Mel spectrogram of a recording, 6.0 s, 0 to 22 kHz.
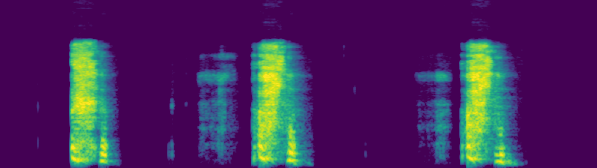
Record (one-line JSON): {"three_cough_length": "6.0 s", "three_cough_amplitude": 21287, "three_cough_signal_mean_std_ratio": 0.32, "survey_phase": "beta (2021-08-13 to 2022-03-07)", "age": "45-64", "gender": "Male", "wearing_mask": "No", "symptom_none": true, "smoker_status": "Never smoked", "respiratory_condition_asthma": false, "respiratory_condition_other": false, "recruitment_source": "Test and Trace", "submission_delay": "0 days", "covid_test_result": "Negative", "covid_test_method": "LFT"}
